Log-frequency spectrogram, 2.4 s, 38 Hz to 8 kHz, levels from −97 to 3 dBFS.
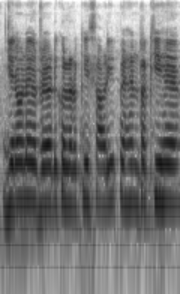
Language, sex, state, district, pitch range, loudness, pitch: Hindi, male, Rajasthan, Jaipur, 195-205 Hz, -13 LUFS, 200 Hz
